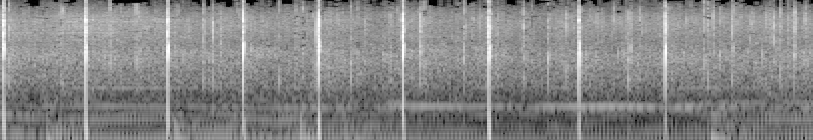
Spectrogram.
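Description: A church audience claps in steady unison to give God a big round of applause, sharp beats about every half second over a sustained low tone like a held keyboard chord, with no voices.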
